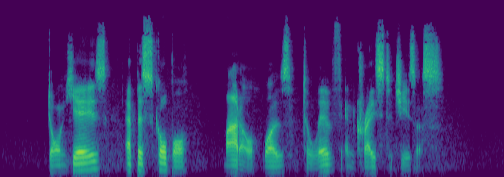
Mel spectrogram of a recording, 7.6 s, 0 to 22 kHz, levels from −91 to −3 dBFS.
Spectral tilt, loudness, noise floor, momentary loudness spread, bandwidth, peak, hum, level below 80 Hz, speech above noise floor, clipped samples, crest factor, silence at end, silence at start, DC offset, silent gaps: -1 dB/octave; -26 LUFS; -83 dBFS; 11 LU; 15.5 kHz; -6 dBFS; none; -74 dBFS; 56 dB; under 0.1%; 22 dB; 0.95 s; 0.75 s; under 0.1%; none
